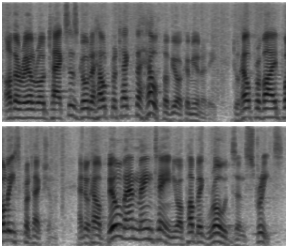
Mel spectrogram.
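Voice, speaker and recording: A man's voice: fairly high pitch, very animated, moderate pace, hardly any pauses, highs cut off. A man reading a scripted 1950s radio sponsor announcement in a formal, polished salesman's manner. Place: radio studio. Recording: vintage 1950s radio broadcast.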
